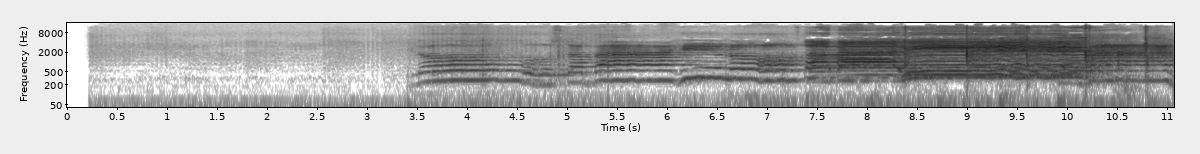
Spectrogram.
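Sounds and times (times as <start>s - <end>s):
women's vocal group singing: 3.6s - 11.0s.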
